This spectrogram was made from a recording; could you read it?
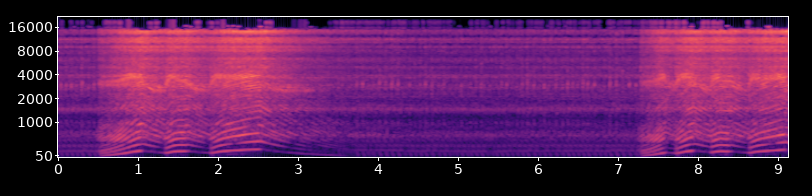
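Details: Stihl MS261 M-Tronic chainsaw, hot, restarted after five-minute rest: short blips each climbing sluggishly instead of snapping up, a bog on acceleration; running lean, owner suspects it needs a carburetor service.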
